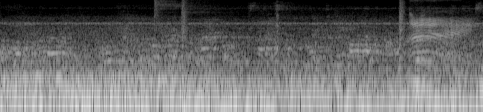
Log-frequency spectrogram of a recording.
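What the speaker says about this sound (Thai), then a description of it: "ตอนนี้ถ่ายรถก่อนรถกำลังมา เห็นบ่รถไฟกำลังมาละเห็นปะ" Bangkok MRT train pulling into an underground station, a continuous loud rumble and rush of wheels and air with a few brief higher squeals, close to the platform.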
